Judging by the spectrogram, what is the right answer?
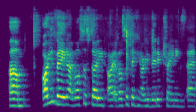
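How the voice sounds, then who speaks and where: With a medium pitch and ordinary pitch variation, a woman talks at a very fast pace. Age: 60s. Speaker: functional nutrition practitioner and yoga teacher. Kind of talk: interview. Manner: animated.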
